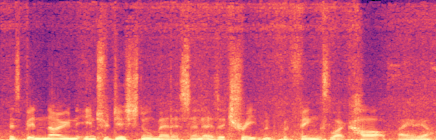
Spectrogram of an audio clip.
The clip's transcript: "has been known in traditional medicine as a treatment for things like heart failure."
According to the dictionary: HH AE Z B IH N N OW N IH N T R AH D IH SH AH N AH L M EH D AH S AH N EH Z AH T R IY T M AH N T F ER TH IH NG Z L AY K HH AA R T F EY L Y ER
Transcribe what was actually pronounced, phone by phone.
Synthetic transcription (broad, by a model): HH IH Z B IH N N OW N IH N T R AH D IH SH AH N AH L M EH D AH S AH N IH Z AH T R IY T M AH N T F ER TH IH NG Z L AY K HH AA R T F EY L Y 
